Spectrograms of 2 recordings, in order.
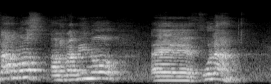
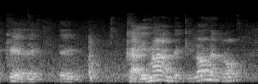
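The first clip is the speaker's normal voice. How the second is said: ordinary talk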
